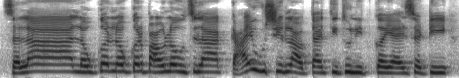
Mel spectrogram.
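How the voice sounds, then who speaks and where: A woman's voice: high-pitched, fairly even intonation, measured pace. A woman voicing a short-tempered, bullying middle-aged man who scolds and snaps. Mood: angry. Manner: snapping and scolding. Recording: voice-over recap recording.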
